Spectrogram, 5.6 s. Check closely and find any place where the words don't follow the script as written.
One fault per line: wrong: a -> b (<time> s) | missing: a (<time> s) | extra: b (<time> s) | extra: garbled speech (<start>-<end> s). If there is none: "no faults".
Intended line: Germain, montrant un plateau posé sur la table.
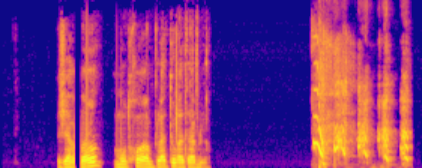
missing: posé sur (2.3 s)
